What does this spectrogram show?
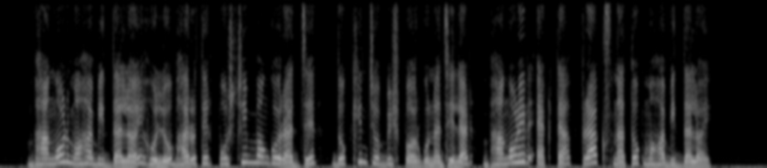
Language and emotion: Bengali, neutral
